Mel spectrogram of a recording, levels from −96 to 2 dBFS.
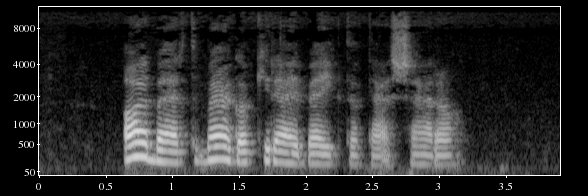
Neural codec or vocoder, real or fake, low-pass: vocoder, 44.1 kHz, 128 mel bands every 512 samples, BigVGAN v2; fake; 10.8 kHz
